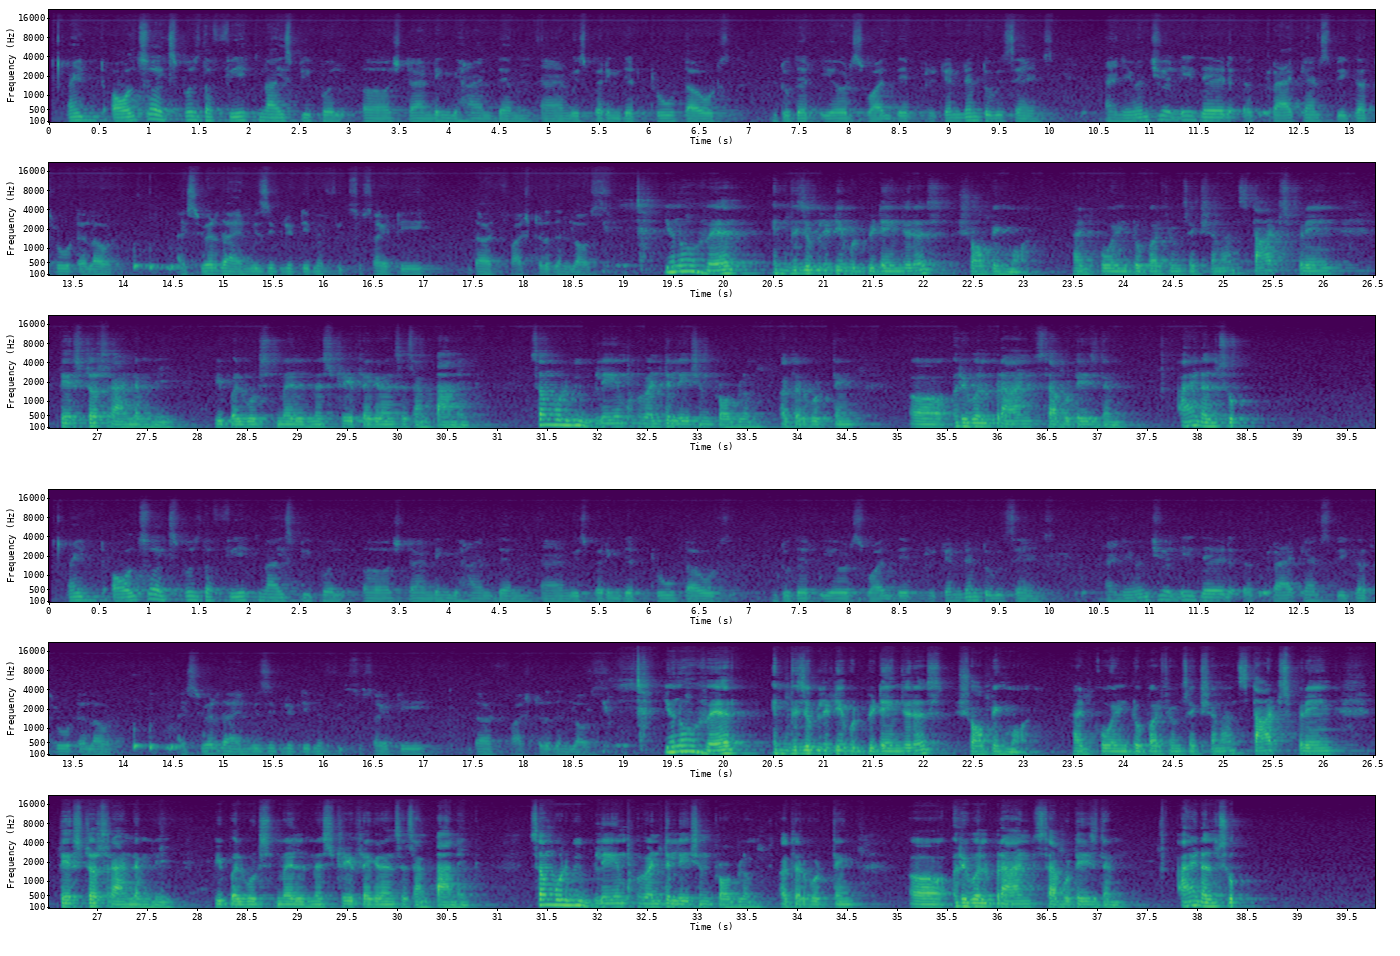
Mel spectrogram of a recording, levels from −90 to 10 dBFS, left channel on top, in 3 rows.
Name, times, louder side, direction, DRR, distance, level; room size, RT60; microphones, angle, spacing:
voice 1, 0.2-6.7 7.3-9.9 10.6-13.9 14.5-17.0 17.5-18.8, left 2 dB, 35° left, 13 dB, 0.6 m, -33 dB
voice 2, 14.1-14.6 19.1-20.2 20.5-23.0 23.5-26.3 26.6-27.7 28.2-30.7 31.3-34.6 35.1-37.3 37.8-38.4, right 4 dB, 45° right, 14 dB, 0.5 m, -23 dB
17.5 x 9.6 x 3.9 m, 0.83 s
head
